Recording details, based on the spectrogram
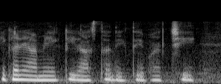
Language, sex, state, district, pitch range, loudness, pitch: Bengali, female, West Bengal, Alipurduar, 195-225 Hz, -16 LUFS, 205 Hz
